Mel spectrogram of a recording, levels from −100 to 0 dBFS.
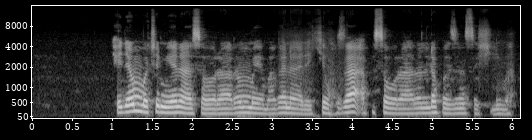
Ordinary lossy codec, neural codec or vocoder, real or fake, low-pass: none; none; real; 14.4 kHz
